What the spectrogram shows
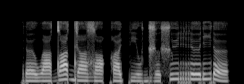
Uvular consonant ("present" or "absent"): present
